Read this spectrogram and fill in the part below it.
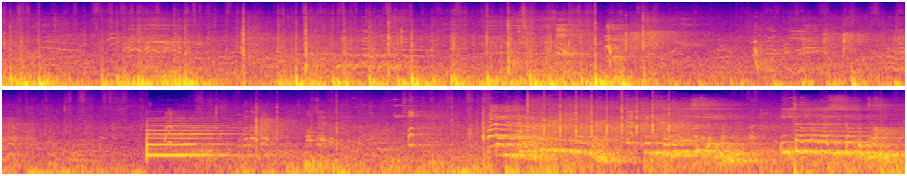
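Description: Kicks thud against body protectors in a large echoing hall.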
